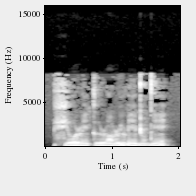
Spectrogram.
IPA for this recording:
fʲ o ɭ ẽ k ɯ ɹ ɑ̃ ɭ y ɽ ẽ ɖ õ d ẽ

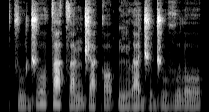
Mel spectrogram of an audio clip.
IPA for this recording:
t͡s uː˨ d͡ʒ oː˦ t a˦˨ t͡s a˨˦ ŋ d͡ʒ a˨ k ɔ˦˨ k͡p ĩ˨ l a˦ d͡ʒ ʊ˨ d͡ʒ uː˨ ɣ u˦ l oː˦

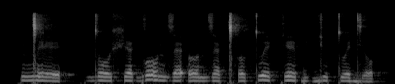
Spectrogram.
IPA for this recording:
ŋ͡ǀ e | d o ʃ ɛ ɡ o n z ɛ ʔ ɤ n z ɛ ǀʰ ɤ tʷ e k e ɓ i ɡ i tʷ e dʲ o

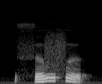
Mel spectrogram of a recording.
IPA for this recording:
θ ʊ v f ʊ

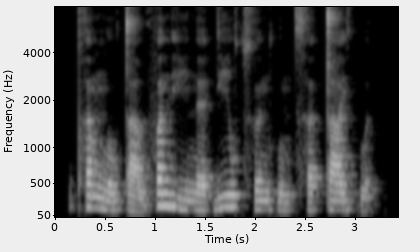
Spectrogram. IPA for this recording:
pʰ ɐ˥ m ŋ o˨˧ w t̪ aː˨˩ w f ɐ˥ n j iː˨ n̪ ɛː˨ t̚ j iː˥ w t͡sʰ ɵ˧ n kʷ ɐ˨ m t͡sʰ ɐ˨˥ t̚ t̪ aː˧ j kʷ ɐ˨˥ t̚

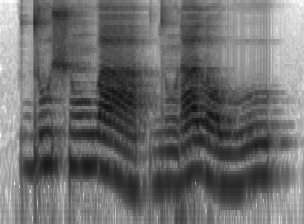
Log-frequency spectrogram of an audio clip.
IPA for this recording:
d u˦ ʃ ũ˦ w a˦˨ | d ũ˨ ɾ a˧ l ɔ˨ w u˨˦

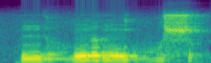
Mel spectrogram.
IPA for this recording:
nʲ ɔ̤ ŋ ə ŋ͡m ɔ̤ ʃ

